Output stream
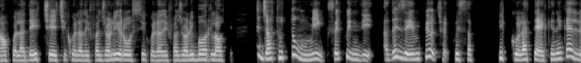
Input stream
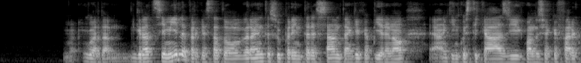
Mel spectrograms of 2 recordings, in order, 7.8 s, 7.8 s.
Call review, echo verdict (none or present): none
